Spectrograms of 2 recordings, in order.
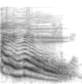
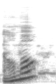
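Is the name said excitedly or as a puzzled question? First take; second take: excited; puzzled. First: It is shouted with excitement. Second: It is asked as a puzzled question.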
